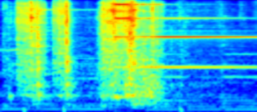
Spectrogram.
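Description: A cash register rattles with a few quick mechanical clacks, then its bell rings out brightly and lingers over a clunking drawer, with no voices.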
